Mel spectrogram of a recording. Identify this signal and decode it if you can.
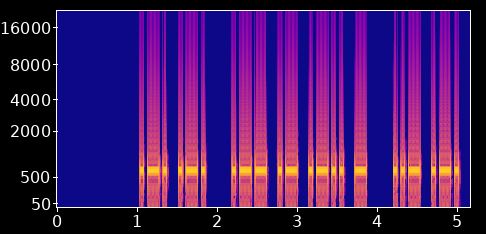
Morse code, heard as a keyed tone, about 25 wpm, 690 Hz. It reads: RR WALT UR
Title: SOTA QSO Practice 25wpm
